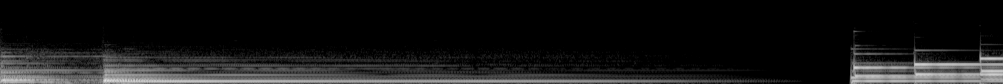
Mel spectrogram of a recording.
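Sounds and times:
piano chord ringing: 0.0s - 7.4s.

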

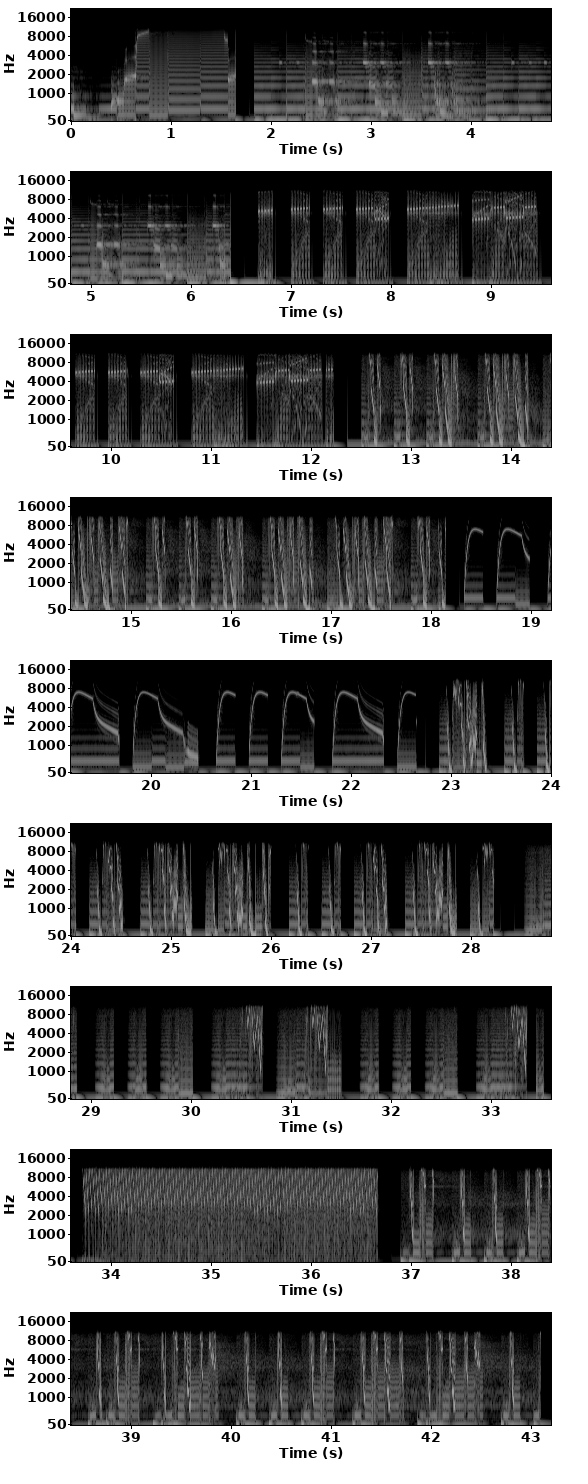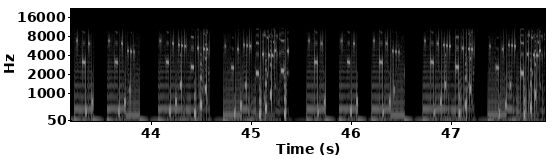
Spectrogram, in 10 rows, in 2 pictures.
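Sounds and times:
stuttering electronic synth tone: 33.2s - 45.4s.

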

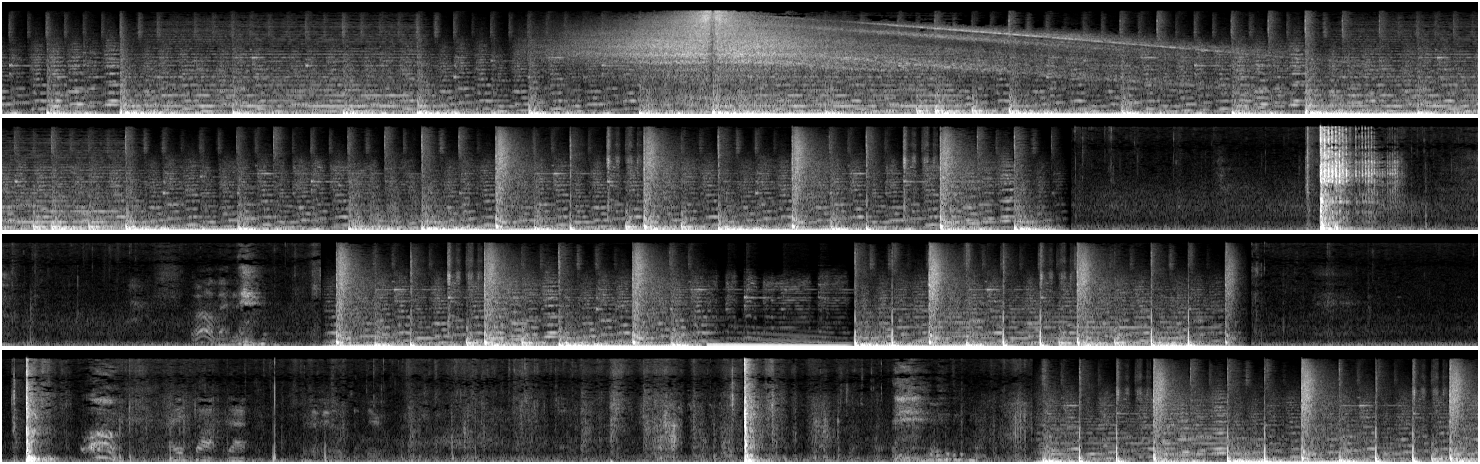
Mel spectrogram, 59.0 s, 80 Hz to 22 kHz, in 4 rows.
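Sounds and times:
background string music: 0.0s - 25.5s, 32.7s - 42.0s, 54.6s - 59.0s
sharp arrow impact: 27.8s - 28.8s, 44.4s - 44.9s, 51.7s - 52.1s.

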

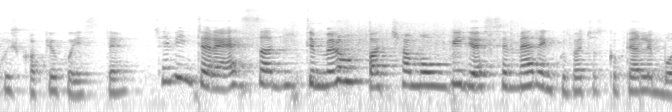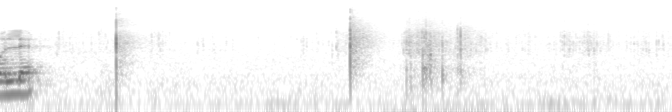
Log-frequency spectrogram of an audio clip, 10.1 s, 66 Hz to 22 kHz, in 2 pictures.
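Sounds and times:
plastic crackling: 1.9s - 10.0s
bubble wrap popping: 2.1s - 10.0s.

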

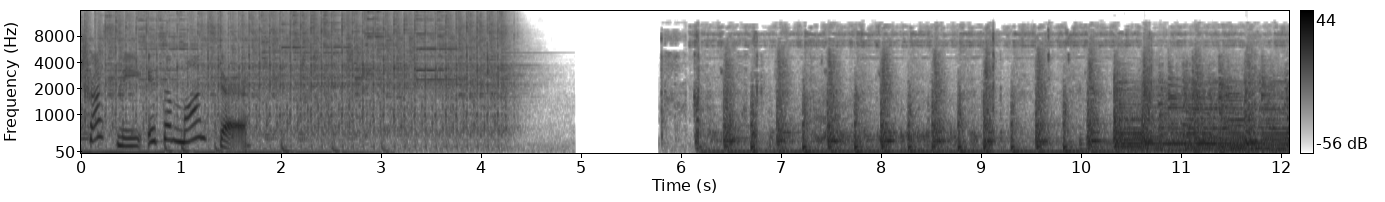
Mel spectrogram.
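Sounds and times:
gel blaster firing full-auto: 1.0s - 4.4s.

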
